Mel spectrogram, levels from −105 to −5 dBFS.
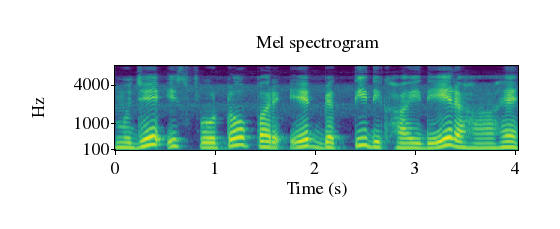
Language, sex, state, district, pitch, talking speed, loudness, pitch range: Hindi, female, Madhya Pradesh, Umaria, 190 Hz, 150 wpm, -17 LUFS, 175-225 Hz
